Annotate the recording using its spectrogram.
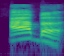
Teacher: তো সাকিন আহ, বা হলো হুরুফে কলকলা 5টির মধ্যে একটি, তাই বাকে আমরা আগের অক্ষরের সাথে মিলিয়ে কলকলার সহিত পড়বো। আব, এইভাবে কলকলা করব।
